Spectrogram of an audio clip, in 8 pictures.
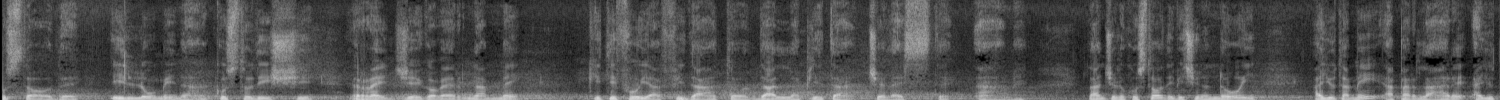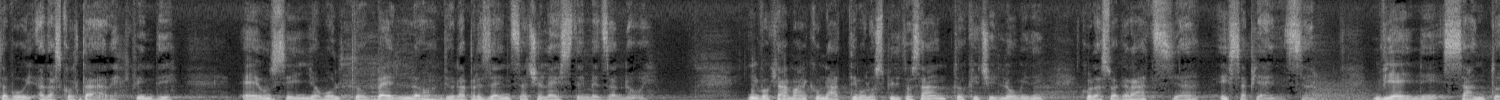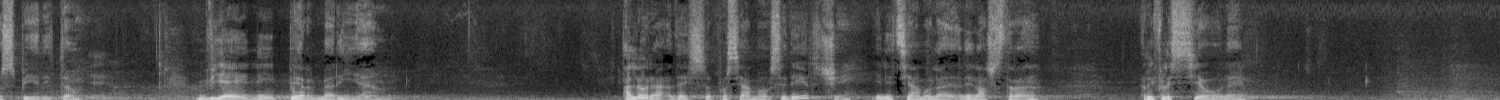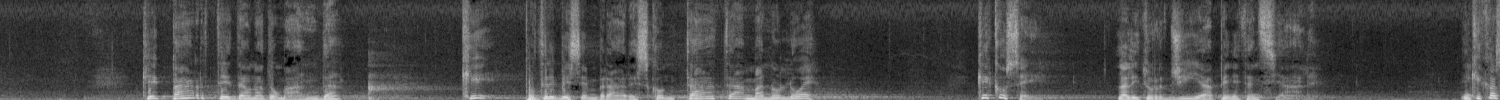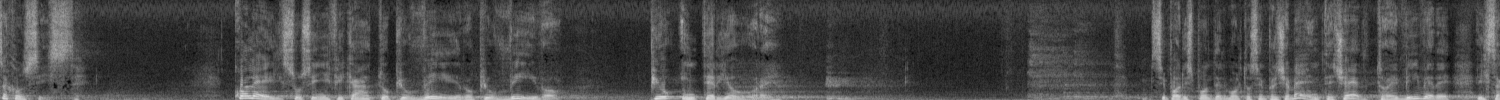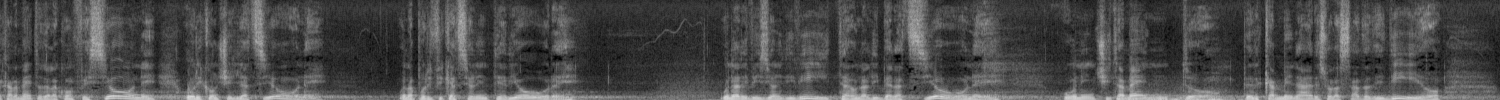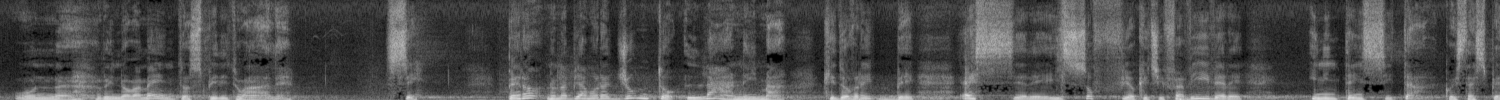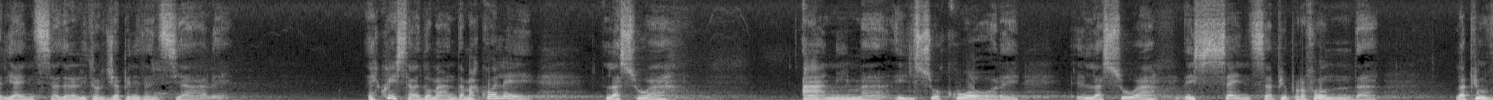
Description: predicazione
